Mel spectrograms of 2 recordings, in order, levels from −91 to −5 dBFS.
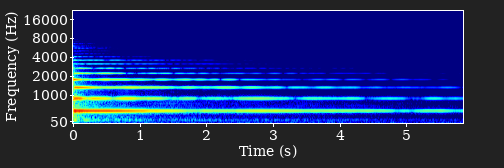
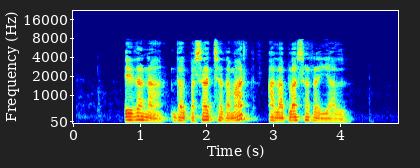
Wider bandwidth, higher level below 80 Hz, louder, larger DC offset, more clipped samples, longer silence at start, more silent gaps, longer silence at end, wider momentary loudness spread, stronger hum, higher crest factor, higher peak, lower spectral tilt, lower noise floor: second, 4.3 kHz vs 8.2 kHz; second, -80 dBFS vs -46 dBFS; second, -29 LUFS vs -21 LUFS; neither; neither; second, 0 s vs 0.75 s; neither; first, 1.35 s vs 0.75 s; first, 25 LU vs 10 LU; neither; about the same, 24 dB vs 22 dB; second, -8 dBFS vs -2 dBFS; about the same, -6 dB/octave vs -5.5 dB/octave; second, -58 dBFS vs -71 dBFS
